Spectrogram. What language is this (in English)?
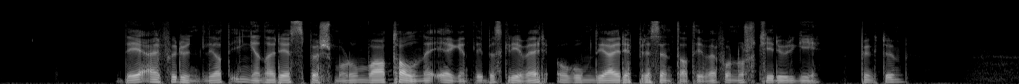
Norwegian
